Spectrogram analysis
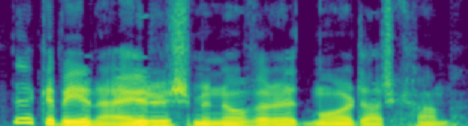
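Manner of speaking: hammed-up Irish woman voice; Irish accent. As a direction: lilt it like a little Irish woman. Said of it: "I sound like a little Irish woman".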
